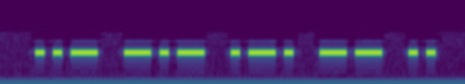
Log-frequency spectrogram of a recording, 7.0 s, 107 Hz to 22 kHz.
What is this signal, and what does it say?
Morse code, heard as a keyed tone, about 9 wpm, 800 Hz. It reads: UKRMI
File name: telegrafia / i2tfj / Lez6 40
